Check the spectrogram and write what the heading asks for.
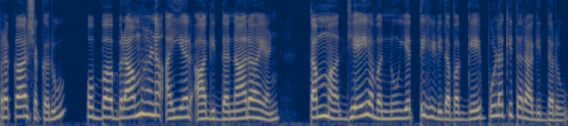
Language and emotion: Kannada, neutral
